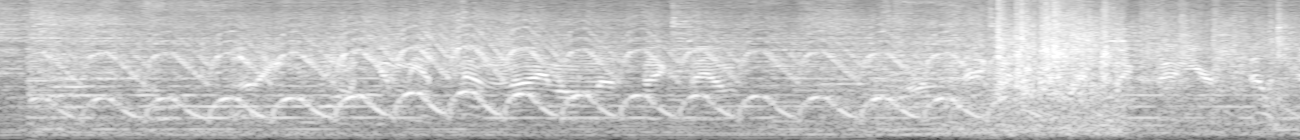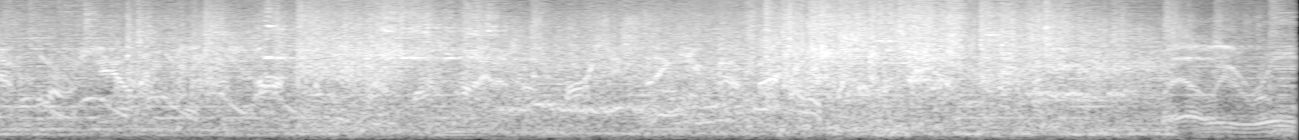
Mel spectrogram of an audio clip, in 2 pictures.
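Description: Several police car sirens wailing over one another in fast rising-and-falling sweeps, over a low engine rumble. From about five seconds in the sound turns louder and noisier, with the sirens still going.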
